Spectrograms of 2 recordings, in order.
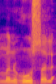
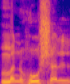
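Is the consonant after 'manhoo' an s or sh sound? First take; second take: s; sh. First: The consonant after 'manhoo' is s. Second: The consonant after 'manhoo' is sh. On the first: "मनहूस या मनहूश दोनों पढ़ा गया है" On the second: "मनहूस या मनहूश दोनों पढ़ा गया है"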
